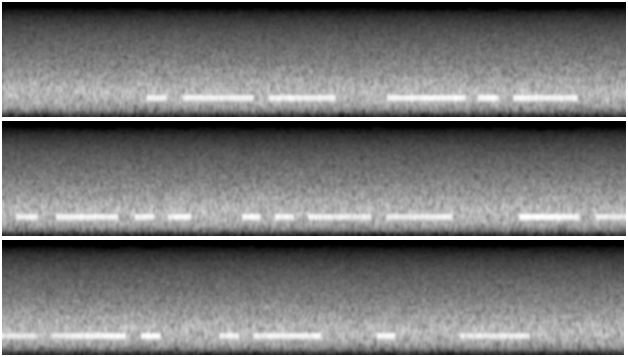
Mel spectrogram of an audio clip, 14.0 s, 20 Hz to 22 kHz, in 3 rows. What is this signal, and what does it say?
Morse code (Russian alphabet), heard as a keyed tone, hand-sent with a straight key, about 9 wpm, 690 Hz, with heavy radio static and a narrow filter. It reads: ВКЛЮЧАЕТ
